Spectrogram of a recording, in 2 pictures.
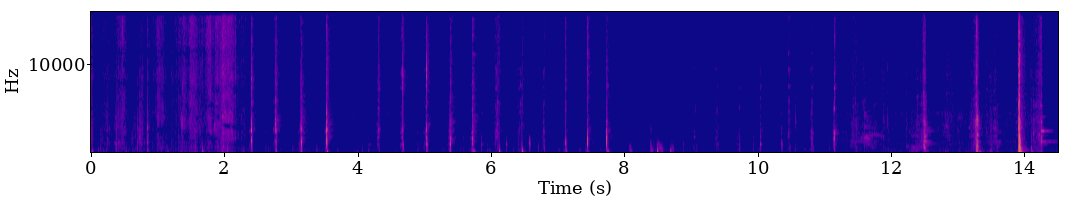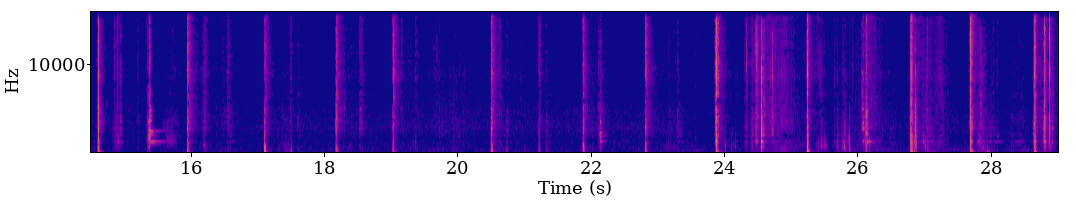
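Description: A steel spade on a bamboo handle chopping and scraping into dry, leaf-covered earth: a long series of sharp separate strikes, about one a second. The strikes get louder from about two-thirds of the way in, with a gritty scrape of soil and a faint metallic ring.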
